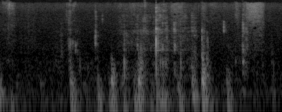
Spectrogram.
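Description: Faint chewing of a mouthful of buttered Pop-Tart: a brief bite at the start, then a run of short, irregular crunches from about a second in.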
